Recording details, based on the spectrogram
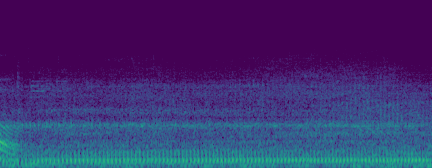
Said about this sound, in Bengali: আর বাইকে যাচ্ছি ফ্রেন্ডসদের সাথে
